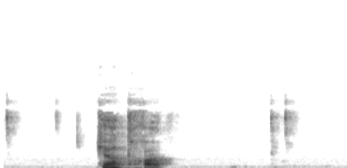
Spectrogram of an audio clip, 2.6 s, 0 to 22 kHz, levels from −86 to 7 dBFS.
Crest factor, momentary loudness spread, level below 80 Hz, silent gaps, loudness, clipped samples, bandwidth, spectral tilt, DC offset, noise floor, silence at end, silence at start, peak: 22 dB; 25 LU; -64 dBFS; none; -19 LUFS; under 0.1%; 9.4 kHz; -5 dB/octave; under 0.1%; -63 dBFS; 1.35 s; 0.75 s; -2 dBFS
